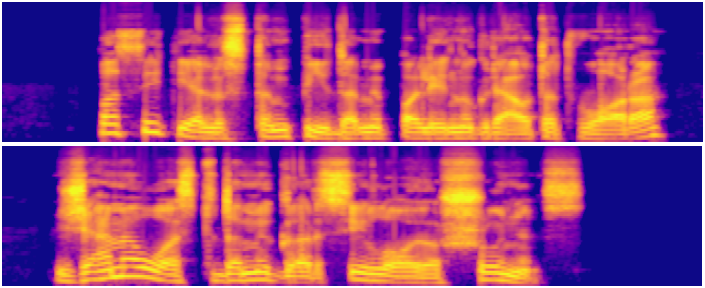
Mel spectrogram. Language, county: Lithuanian, Kaunas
